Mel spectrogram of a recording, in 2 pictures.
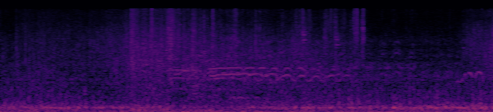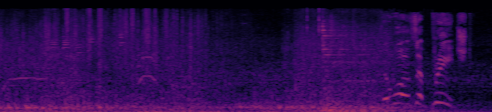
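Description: Horses' hooves thunder as cavalry charges.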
